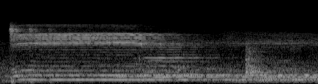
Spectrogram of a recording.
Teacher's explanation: Kemudian terakhir jim juga sama, tidak boleh ada desisa nafas. Jim, ja dari tengah lidah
